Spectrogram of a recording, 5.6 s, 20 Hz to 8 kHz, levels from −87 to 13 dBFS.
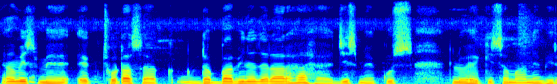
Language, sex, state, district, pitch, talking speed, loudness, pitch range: Hindi, male, Jharkhand, Garhwa, 125 Hz, 195 wpm, -18 LUFS, 115-145 Hz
